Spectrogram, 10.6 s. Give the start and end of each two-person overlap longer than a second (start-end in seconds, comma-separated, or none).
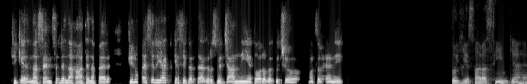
none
